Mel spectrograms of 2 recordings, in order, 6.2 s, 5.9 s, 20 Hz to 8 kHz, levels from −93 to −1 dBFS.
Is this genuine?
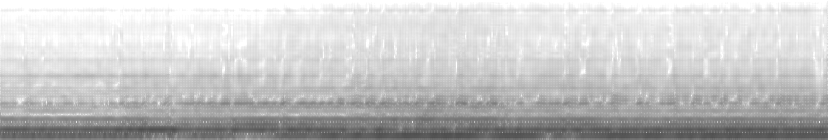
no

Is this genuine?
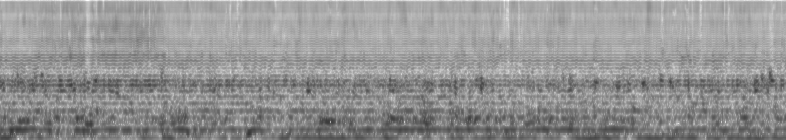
no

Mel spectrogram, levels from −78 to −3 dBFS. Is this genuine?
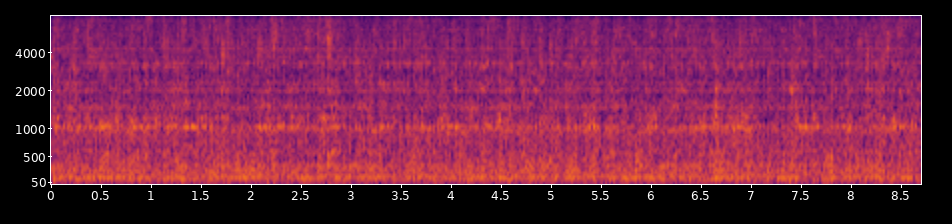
no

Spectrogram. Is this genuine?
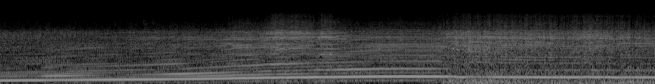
yes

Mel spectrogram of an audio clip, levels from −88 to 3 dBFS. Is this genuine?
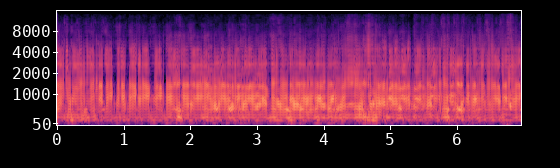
no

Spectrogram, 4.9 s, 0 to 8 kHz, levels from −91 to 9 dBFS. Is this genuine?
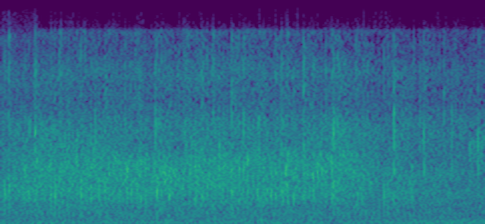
yes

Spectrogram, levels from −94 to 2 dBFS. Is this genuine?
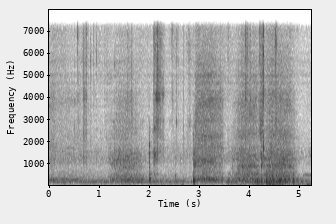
no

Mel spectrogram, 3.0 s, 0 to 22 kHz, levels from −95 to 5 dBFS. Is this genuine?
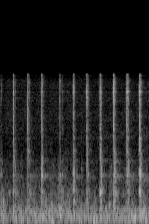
no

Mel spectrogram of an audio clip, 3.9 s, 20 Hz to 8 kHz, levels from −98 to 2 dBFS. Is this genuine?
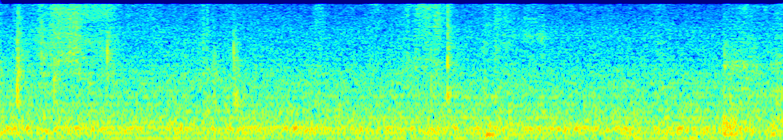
yes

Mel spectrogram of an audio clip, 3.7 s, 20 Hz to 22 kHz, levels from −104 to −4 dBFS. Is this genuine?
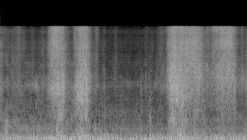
no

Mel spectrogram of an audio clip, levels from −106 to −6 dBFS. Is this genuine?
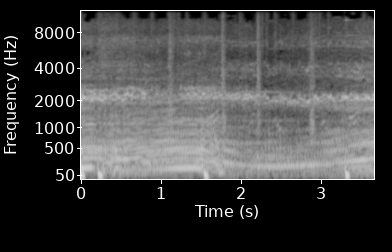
yes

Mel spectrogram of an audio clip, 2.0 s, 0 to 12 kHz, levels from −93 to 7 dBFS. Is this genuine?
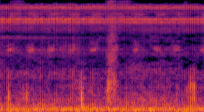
no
